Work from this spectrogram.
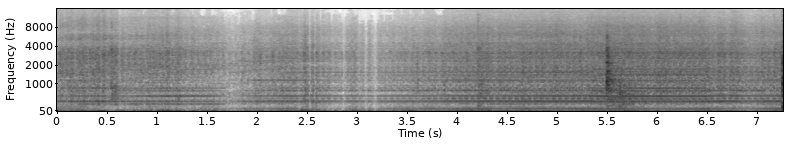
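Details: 2020 Caterpillar 259D3 skid steer loader with 1,484 hours, fired up for operation: steady diesel drone with an even low hum and no knocks or rattles, plus some handling noise, so the engine runs healthily.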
